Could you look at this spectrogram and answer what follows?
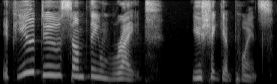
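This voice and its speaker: A woman's voice: on the high side, sing-song, slow pace, pushed and bright, dry recording, studio quality, full character voice. An actress in a radio play playing a skeptical, stubborn, gloomy woman who questions and argues. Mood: aggrieved. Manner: querying, argumentative.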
